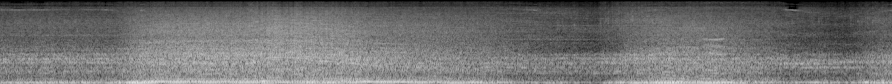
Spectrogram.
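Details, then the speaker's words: Ford F150 shortly after a cold start, blipped, tuned for gas with the gas tanks removed: revs keep rising and sagging every few seconds for a couple of minutes; surging idle the owner blames on the air filter and the gas tune. "So it does that for a couple of minutes. Again, due to the air filter, because it is tuned for gas. This is all tuned up for gas, this truck."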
